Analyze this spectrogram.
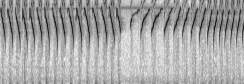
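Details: Loud canary song: quick repeated falling whistled notes, a brief gap, then a chattering mix of high descending and rising notes at a fast pace.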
